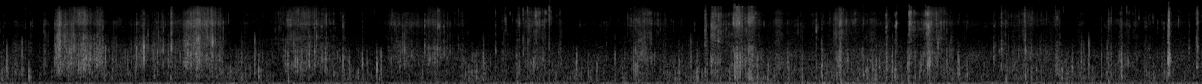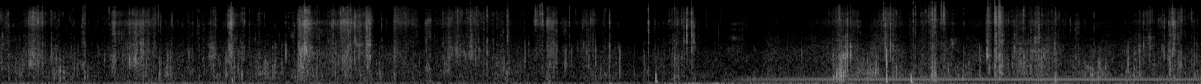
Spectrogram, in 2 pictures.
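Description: Slow footsteps of people walking in a wild valley, many soft crunching steps over a steady background hiss, with a low steady hum joining near the end.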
